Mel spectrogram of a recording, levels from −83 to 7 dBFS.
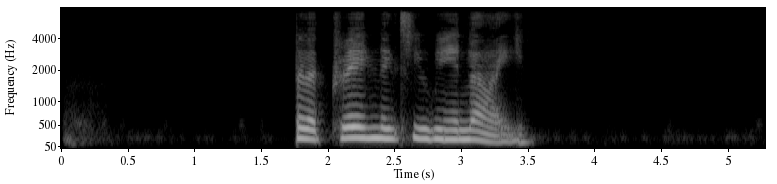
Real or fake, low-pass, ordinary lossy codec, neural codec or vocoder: fake; 7.2 kHz; none; codec, 16 kHz, 0.5 kbps, FreqCodec, larger model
